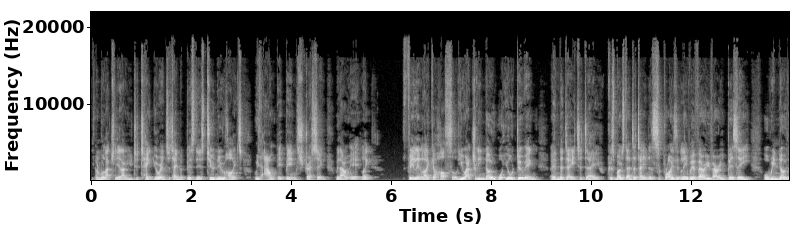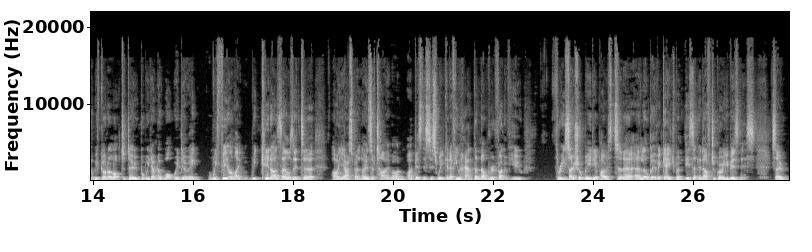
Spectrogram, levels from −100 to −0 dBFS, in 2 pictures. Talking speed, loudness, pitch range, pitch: 230 wpm, -15 LUFS, 115-155 Hz, 135 Hz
